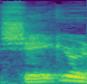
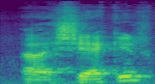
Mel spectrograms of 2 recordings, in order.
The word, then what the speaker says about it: Shaker: away just with just English absolutely so I pronounced it Shaker Medical Group is it Shaker then it is it is it's Shaker in English uh it's actually shacked which means to give thanks or giving thanks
